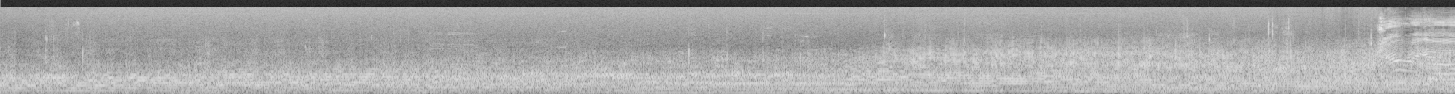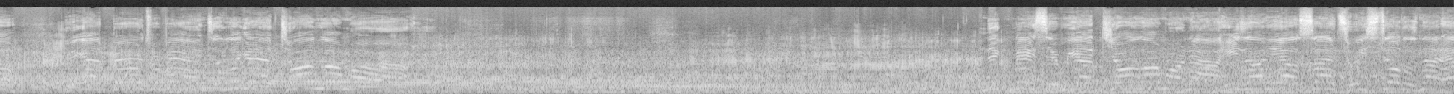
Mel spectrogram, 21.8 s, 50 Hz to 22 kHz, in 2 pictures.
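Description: AT-6 propeller airplanes racing at the 2019 Gold air race, a loud continuous droning roar whose pitch rises and falls as the planes pass, with an announcer talking over it throughout.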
